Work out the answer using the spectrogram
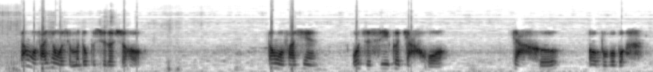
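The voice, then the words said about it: Chongqing-accented Mandarin. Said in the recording (Chinese): “我们这边的人南方口音，重庆人说普通话是很痛苦的”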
